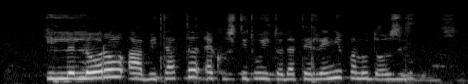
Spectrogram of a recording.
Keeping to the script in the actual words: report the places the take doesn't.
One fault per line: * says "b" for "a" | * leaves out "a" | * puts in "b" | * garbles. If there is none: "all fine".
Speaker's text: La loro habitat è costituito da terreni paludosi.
* says "Il" for "La"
